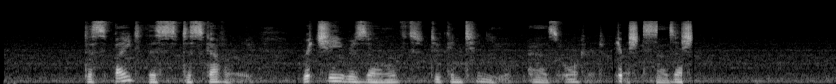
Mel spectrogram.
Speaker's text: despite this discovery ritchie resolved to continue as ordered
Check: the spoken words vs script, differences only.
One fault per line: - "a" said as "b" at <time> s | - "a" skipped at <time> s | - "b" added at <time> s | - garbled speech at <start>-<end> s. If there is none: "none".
- garbled speech at 6.1-6.9 s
